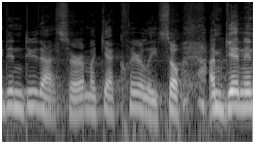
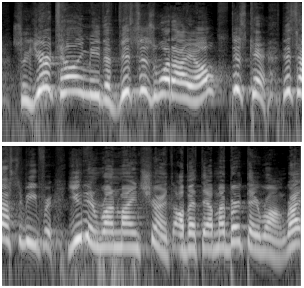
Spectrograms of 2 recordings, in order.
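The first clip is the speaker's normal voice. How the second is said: full-blown frantic meltdown tirade, high and loud; 6 semitones higher, 7 dB louder than usual. Retelling a past moment reacting to a bill owed, retelling freaking out. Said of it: "And I'm freaking out".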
